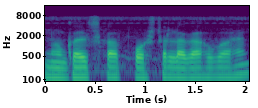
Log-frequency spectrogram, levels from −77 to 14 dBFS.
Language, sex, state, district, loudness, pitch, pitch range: Hindi, male, Bihar, Gopalganj, -20 LUFS, 115 Hz, 115-120 Hz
